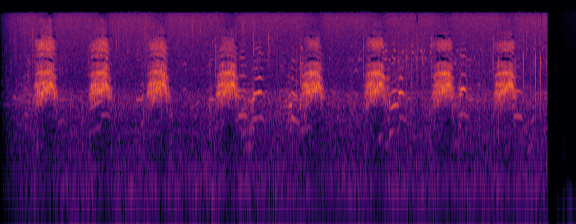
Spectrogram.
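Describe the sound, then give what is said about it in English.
A male mallard duck gives a steady series of about eight quiet, raspy calls, roughly one per second, over a low background hiss with no talking. “they make like a quieter, raspy noise”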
